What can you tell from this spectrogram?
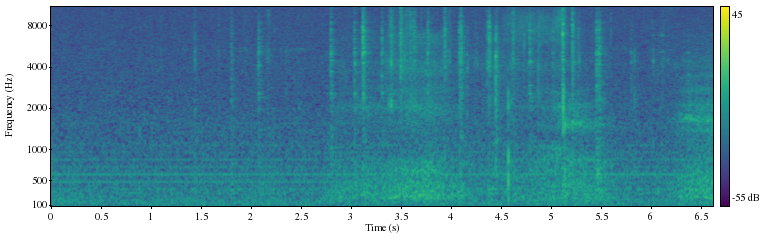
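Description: Light metallic clicks and taps from a hand lever tube bender and copper tubing being handled, coming thick and fast from about three seconds in over a faint steady hum.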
